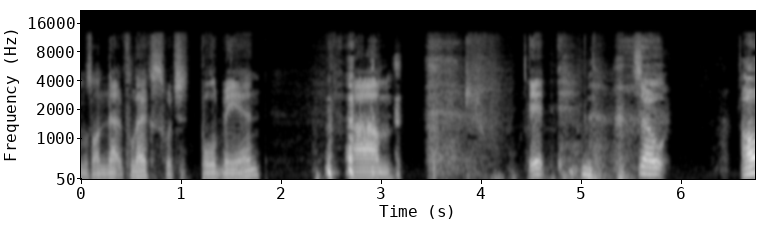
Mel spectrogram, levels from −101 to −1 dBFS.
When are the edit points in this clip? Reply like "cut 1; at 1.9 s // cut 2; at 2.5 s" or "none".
none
